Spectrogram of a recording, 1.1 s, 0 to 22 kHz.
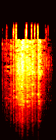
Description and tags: Coins Several 11
A simple coin sound useful for creating a nice tactile experience when picking up coins, purchasing, selling, ect.
Coin, Coins, Currency, Game, gamedev, gamedeveloping, games, gaming, Gold, indiedev, indiegamedev, Money, Purchase, Realistic, Sell, sfx, videogame, Video-Game, videogames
